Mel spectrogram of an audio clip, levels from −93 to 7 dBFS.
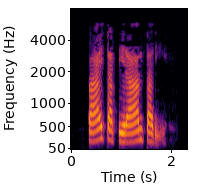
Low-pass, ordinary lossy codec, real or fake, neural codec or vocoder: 7.2 kHz; MP3, 24 kbps; fake; codec, 16 kHz, 8 kbps, FunCodec, trained on Chinese and English, 25 frames a second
